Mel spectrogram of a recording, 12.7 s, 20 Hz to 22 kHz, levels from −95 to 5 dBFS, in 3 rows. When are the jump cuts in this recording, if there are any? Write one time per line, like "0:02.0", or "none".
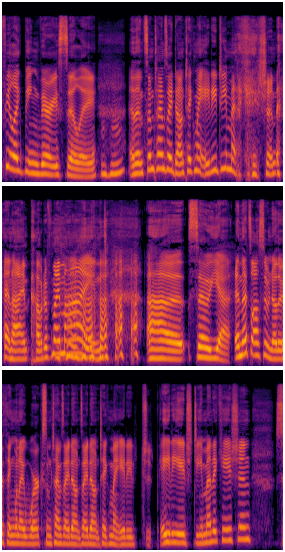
0:09.6

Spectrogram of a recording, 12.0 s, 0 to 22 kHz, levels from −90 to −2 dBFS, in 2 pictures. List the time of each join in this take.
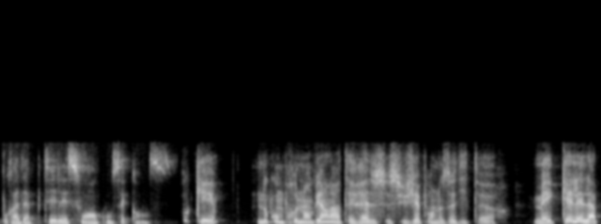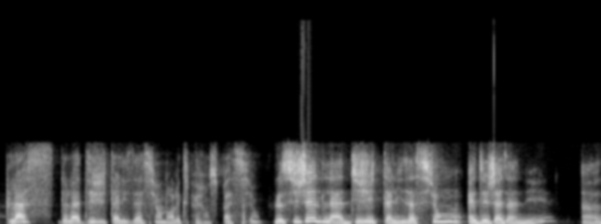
0:01.8
0:03.1
0:08.7
0:11.0

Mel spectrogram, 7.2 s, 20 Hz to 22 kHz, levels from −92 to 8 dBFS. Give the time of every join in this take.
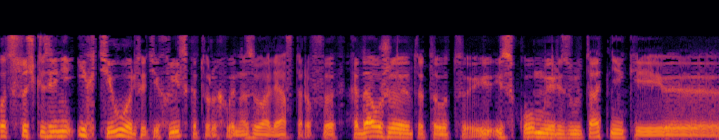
0:01.3
0:03.4
0:04.1

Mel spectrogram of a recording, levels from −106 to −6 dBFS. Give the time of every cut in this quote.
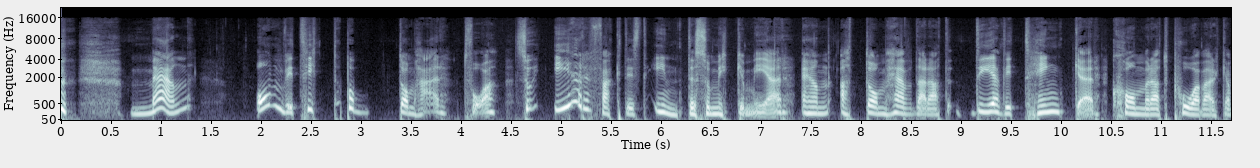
0:04.4
0:07.3
0:10.4

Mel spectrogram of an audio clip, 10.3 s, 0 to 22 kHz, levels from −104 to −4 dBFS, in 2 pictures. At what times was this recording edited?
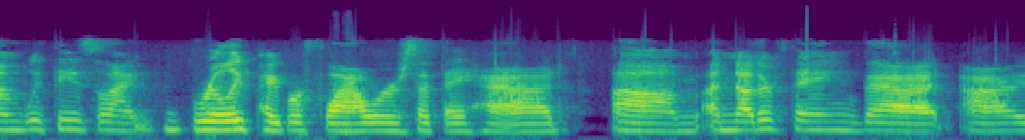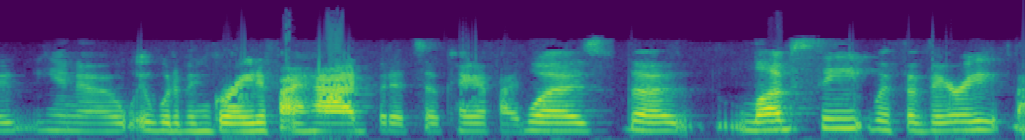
0:01.2
0:02.9
0:07.7
0:08.2

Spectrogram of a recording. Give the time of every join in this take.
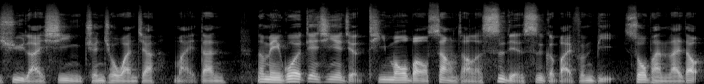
0:04.3

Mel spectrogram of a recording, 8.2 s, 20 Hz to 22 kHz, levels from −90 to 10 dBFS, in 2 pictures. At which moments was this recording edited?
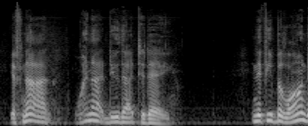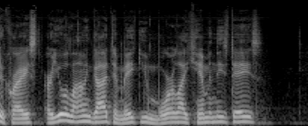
none

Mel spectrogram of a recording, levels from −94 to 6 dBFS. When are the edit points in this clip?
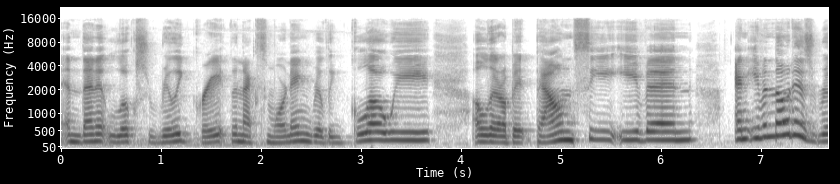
none

